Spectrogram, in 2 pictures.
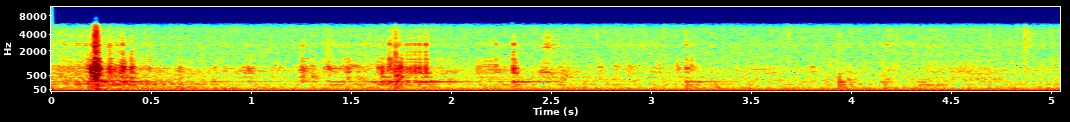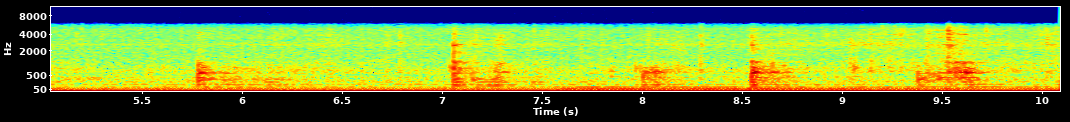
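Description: A metal fork clicking and scraping against a skillet while it works through scrambled eggs: a handful of separate sharp clicks, the loudest right at the start.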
